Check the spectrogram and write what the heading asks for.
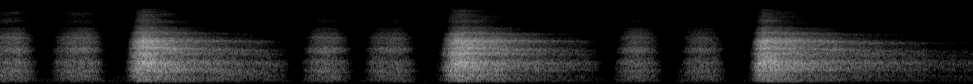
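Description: Deep, rhythmic breathing during a guided breathing exercise: two quick, sharp inhales followed by a long, rushing exhale that fades out, repeated three times in a steady cycle with no talking.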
